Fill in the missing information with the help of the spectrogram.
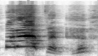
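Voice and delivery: laughing. Real, not acted. Laughing at dog on stream.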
